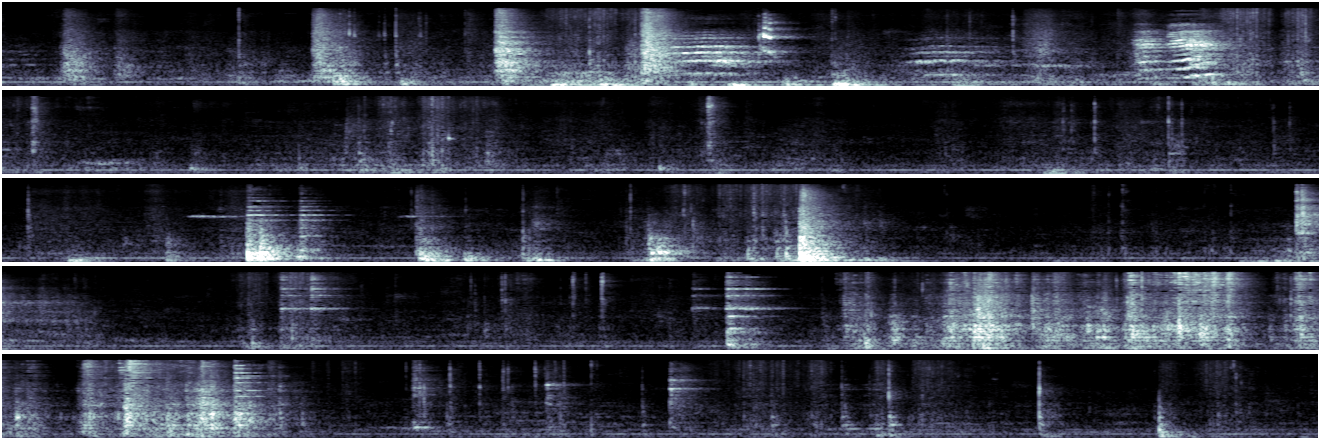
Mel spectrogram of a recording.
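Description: Green-cheeked conure bathing in a shallow plastic tub of water in a stainless steel sink: irregular splashing and wing flutters, with a few sharp knocks against the tub and sink. There is a longer spell of flapping and splashing near the end.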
